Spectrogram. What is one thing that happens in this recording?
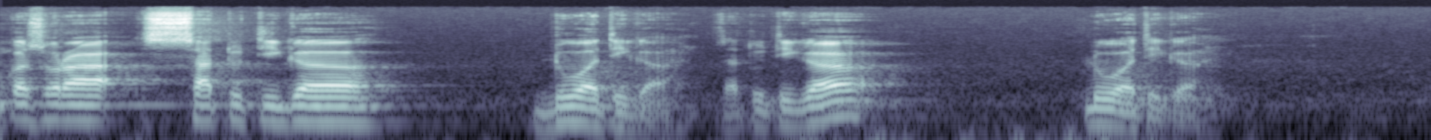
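An older man speaks slowly and calmly into a close microphone.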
